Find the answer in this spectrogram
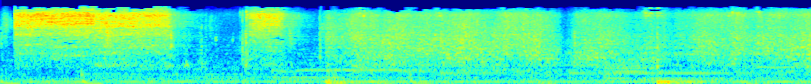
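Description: Background music, over which a spray bottle of cleaner hisses in two short sprays: one at the very start and one about a second and a half in.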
